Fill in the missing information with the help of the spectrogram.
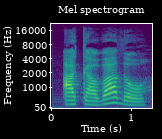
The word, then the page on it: acabado: Spanish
